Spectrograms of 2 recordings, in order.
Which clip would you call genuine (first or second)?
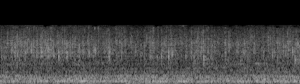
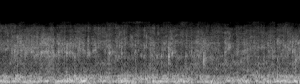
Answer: first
